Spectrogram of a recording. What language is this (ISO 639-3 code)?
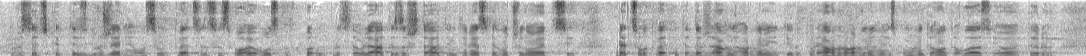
bul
